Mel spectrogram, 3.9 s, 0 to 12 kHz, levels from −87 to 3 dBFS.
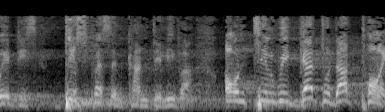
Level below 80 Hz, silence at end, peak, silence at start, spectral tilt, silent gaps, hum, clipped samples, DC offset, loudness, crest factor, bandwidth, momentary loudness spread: -54 dBFS; 0 s; -2 dBFS; 0 s; -4.5 dB/octave; none; none; under 0.1%; under 0.1%; -24 LUFS; 22 dB; 8 kHz; 10 LU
